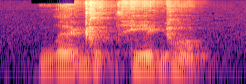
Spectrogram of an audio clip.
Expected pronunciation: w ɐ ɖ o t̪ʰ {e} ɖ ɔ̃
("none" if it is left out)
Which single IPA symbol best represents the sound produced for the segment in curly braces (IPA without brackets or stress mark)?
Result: e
